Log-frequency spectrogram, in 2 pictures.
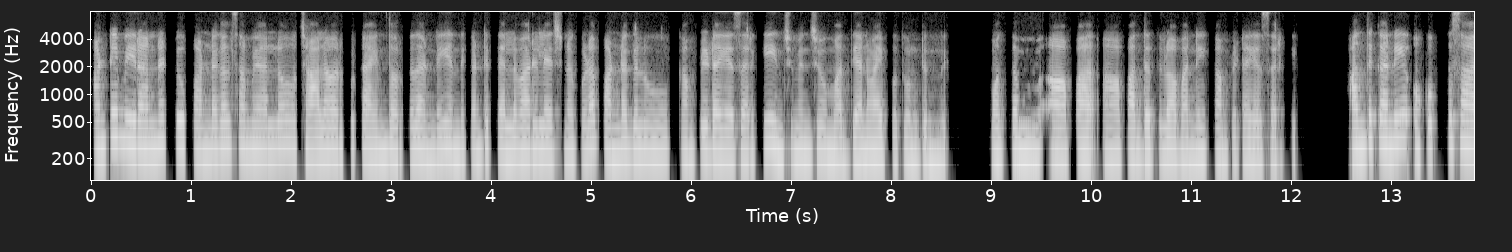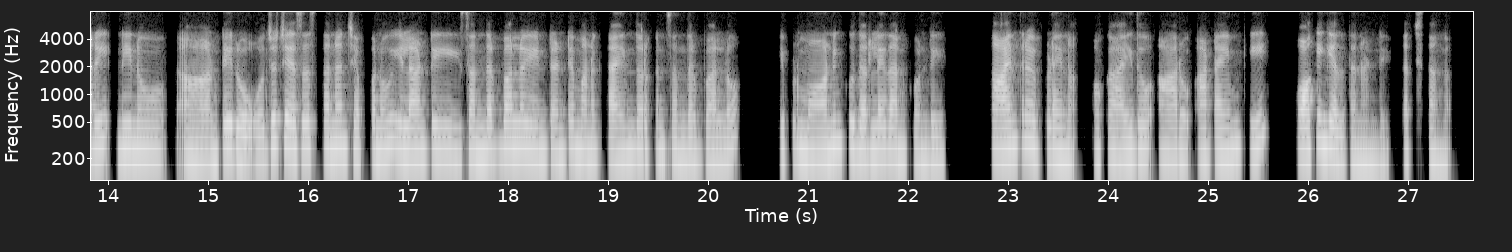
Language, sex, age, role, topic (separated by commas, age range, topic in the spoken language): Telugu, female, 30-34, guest, వ్యాయామాన్ని ప్రతిరోజూ చేయడం ఎలా మొదలుపెట్టాలి?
